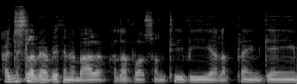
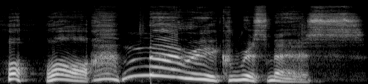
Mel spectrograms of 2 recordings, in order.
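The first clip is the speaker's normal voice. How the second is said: loud, high Santa laugh and greeting; jolly ho ho ho; 9 semitones higher, 8 dB louder, much slower than usual. Acted. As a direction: boom it out like Santa. Dad plays Santa greeting.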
